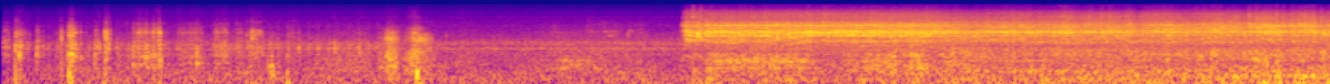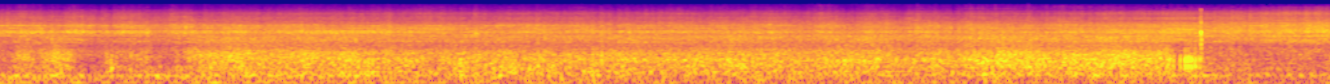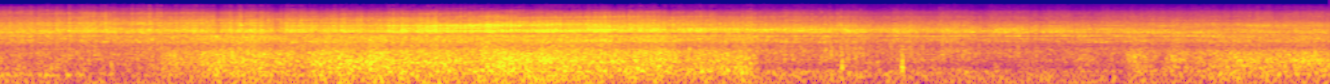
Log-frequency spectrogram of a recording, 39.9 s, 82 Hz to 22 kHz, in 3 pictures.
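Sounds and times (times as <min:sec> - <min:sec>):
toy train motor whir: 0:06.8 - 0:39.9
wheels clattering on plastic track: 0:06.8 - 0:39.9.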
